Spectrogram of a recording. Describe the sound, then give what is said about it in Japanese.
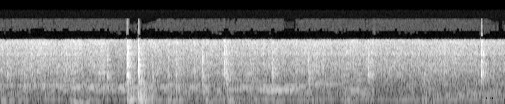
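Bitter melon sizzling and stir-frying in a pan, a steady crackling hiss with occasional louder scraping clatters of a spatula against the pan, no talking. “ということで、あとはこのゴーヤーが、いいテカリ具合に使ってきたら、お肉、豚肉と豆乳ですね。”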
